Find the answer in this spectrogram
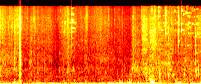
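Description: Hands rummaging through dumpster trash: styrofoam, plastic wrap and cardboard rustling and crinkling, with several sharp knocks, the sharpest about half a second in and another at the very end.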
